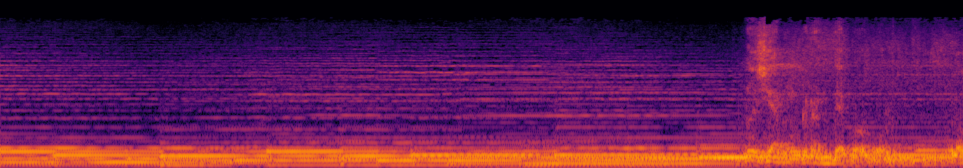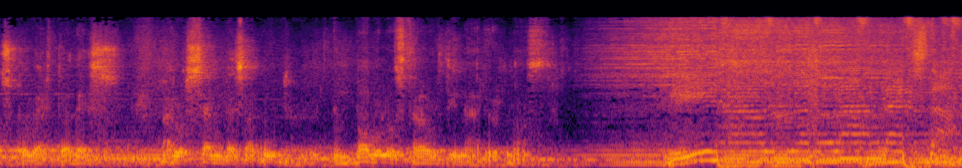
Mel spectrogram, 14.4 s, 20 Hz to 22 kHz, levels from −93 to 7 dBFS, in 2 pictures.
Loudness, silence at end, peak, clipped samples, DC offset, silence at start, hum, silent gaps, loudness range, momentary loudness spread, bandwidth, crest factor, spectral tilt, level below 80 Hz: -17 LUFS; 0 s; 0 dBFS; under 0.1%; under 0.1%; 0 s; none; none; 4 LU; 7 LU; 15 kHz; 18 dB; -4 dB/octave; -40 dBFS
